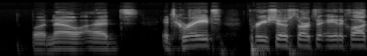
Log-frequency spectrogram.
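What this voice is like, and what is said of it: Usual voice. Nothing is said of it.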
